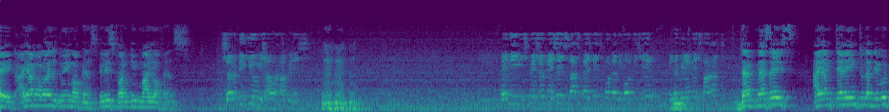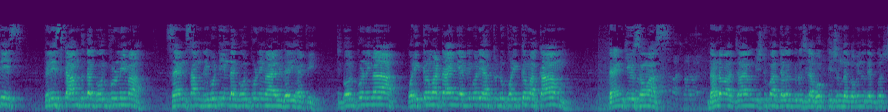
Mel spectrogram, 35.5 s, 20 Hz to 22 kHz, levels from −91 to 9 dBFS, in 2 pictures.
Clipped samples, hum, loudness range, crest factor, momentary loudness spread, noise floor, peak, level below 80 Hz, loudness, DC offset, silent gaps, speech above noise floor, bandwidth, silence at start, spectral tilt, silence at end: under 0.1%; none; 9 LU; 20 dB; 20 LU; -54 dBFS; -10 dBFS; -62 dBFS; -29 LUFS; under 0.1%; none; 26 dB; 10 kHz; 0 s; -5.5 dB/octave; 0 s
